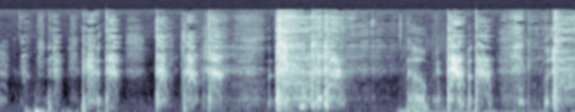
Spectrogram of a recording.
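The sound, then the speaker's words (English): Someone with a lingering cough after a sore throat coughs repeatedly in short, irregular bursts. The fits vary in strength, with one longer, rougher burst midway, and brief quiet gaps separate them. “And then as my sore throat went away, I got this stupid cough.”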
